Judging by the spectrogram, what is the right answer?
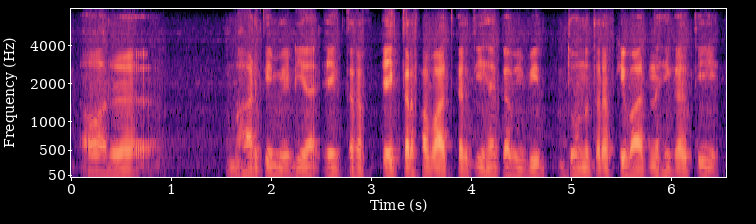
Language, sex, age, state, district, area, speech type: Urdu, male, 30-45, Delhi, South Delhi, urban, spontaneous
